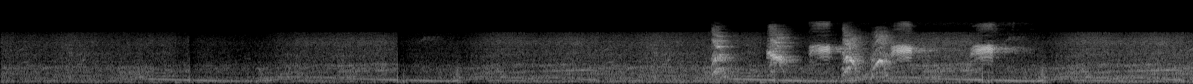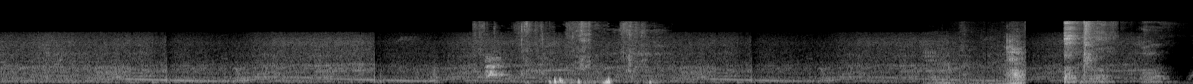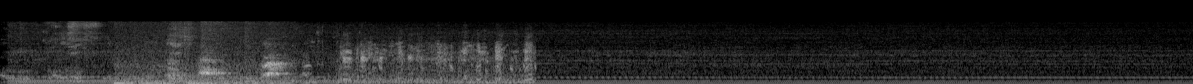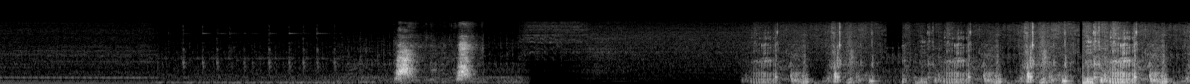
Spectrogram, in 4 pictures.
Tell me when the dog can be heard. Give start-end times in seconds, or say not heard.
7.1-9.0, 16.6-18.6, 25.0-27.0, 39.7-40.5.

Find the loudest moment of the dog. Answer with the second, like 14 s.
40 s.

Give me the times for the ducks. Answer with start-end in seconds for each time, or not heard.
8.1-10.2, 27.2-29.2.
